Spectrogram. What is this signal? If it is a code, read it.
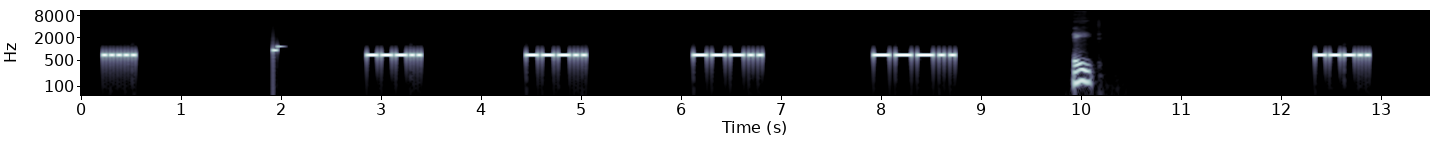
Morse code, heard as a keyed tone, about 30 wpm, spaced as for 7 wpm, 700 Hz. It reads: 5 8888 8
